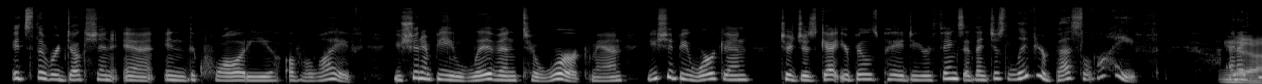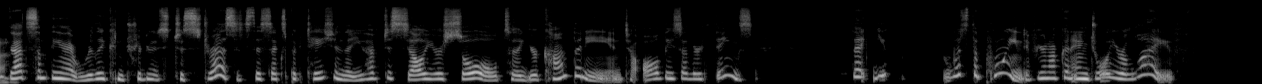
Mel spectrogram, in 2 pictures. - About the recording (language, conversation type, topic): English, unstructured, What can I do when stress feels overwhelming?
- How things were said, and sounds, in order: other background noise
